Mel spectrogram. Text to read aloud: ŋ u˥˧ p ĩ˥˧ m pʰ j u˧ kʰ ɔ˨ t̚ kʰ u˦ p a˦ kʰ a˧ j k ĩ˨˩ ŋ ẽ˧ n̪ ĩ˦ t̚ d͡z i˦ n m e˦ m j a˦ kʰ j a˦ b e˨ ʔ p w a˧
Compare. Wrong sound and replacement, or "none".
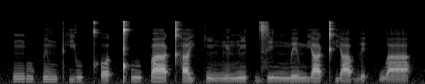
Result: i˦ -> i˥˧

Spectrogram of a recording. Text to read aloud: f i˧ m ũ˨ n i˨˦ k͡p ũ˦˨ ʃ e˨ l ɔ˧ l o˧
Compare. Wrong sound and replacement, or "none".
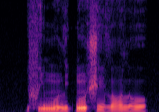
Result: n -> l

